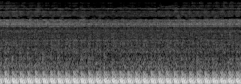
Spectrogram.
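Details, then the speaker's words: 1994 Honda Magna 750 VF750C V4 warming up on choke after fuel line repair, airbox removed, unbaffled factory pipes: loud, deep, even burble with steady lumpy rhythm, no clatter or misfire; normal idle on choke. "I'm surprised she's running so well without the airbox on. Let her warm up till choke can be turned off."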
